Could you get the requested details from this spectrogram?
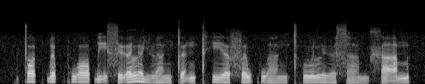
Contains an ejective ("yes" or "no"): no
